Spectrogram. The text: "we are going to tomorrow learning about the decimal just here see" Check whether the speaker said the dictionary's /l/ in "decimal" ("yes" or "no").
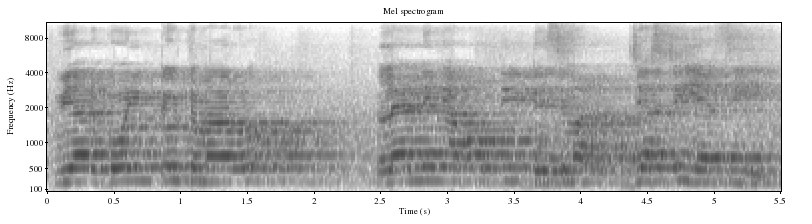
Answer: no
